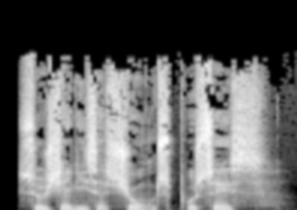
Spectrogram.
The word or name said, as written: socialisationsproces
